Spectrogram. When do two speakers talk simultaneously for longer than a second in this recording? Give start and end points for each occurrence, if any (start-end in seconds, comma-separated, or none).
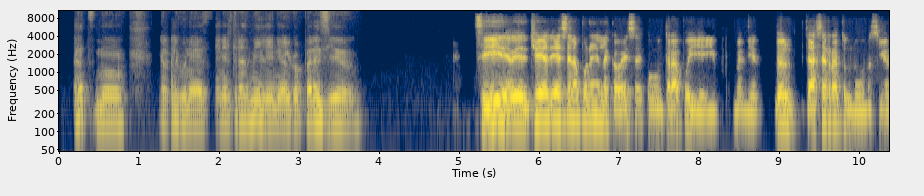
none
